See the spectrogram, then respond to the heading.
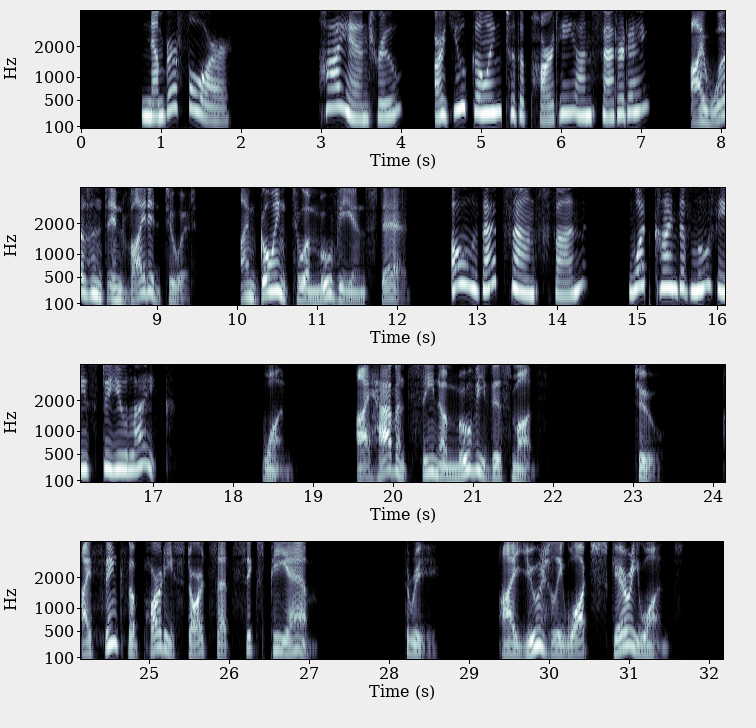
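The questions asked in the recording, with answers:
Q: Oh, that sounds fun. What kind of movies do you like?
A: 3: I usually watch scary ones.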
